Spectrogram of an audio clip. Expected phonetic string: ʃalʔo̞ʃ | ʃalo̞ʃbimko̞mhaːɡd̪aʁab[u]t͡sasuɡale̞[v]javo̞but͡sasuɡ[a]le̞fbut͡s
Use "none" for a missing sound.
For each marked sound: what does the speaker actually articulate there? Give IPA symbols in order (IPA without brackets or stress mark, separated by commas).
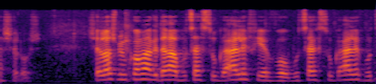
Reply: u, f, a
